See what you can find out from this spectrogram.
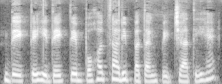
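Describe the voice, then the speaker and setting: A woman's voice: on the low side, moderate pace, darkish tone. A woman reading scripted narration for a children's moral story as its storyteller.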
